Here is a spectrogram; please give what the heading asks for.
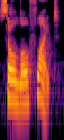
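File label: "Solo Flight", English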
